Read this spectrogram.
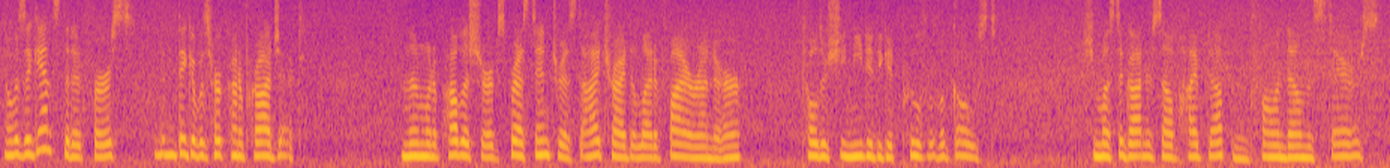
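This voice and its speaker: An actress playing a brisk, defensive, skeptical literary agent in an audio horror drama, with dry, guarded delivery. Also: female voice, a little high, steady tone, slight background noise, lightly acted, poor audio. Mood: guarded, brittle.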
